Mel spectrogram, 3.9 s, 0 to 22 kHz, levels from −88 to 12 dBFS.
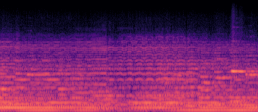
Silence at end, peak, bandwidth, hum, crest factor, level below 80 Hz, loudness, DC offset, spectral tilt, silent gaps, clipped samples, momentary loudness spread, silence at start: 0 s; -6 dBFS; 8 kHz; none; 14 dB; -34 dBFS; -20 LUFS; under 0.1%; -7.5 dB/octave; none; under 0.1%; 6 LU; 0 s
